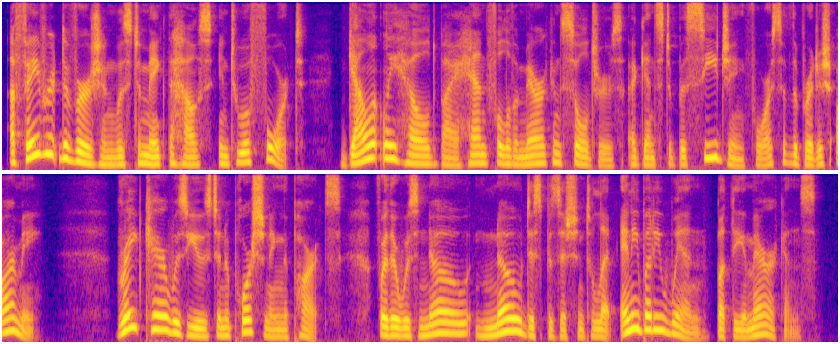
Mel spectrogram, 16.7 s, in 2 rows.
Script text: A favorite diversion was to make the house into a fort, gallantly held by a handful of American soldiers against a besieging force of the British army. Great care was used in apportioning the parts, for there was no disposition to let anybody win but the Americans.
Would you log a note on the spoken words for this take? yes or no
yes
